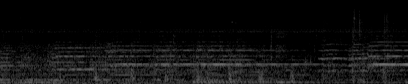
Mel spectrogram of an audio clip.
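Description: Horse hooves clip-clop at a running pace in the Far Cry 6 video game, a steady galloping rhythm of soft thuds set under continuous game music and ambience.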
